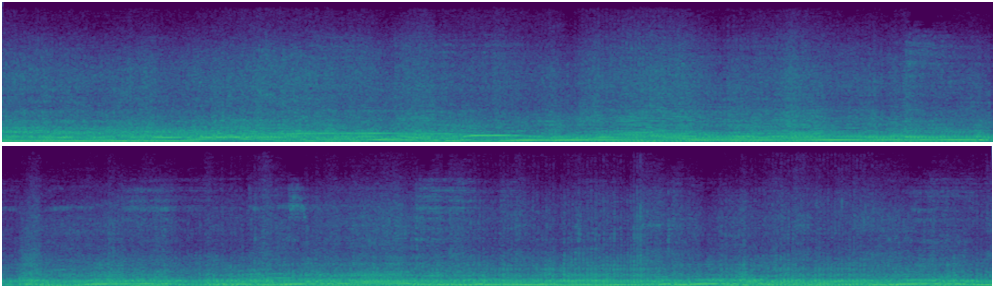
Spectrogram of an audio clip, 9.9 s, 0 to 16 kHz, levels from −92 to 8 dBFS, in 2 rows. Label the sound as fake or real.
real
